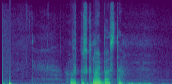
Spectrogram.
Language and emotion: Russian, neutral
